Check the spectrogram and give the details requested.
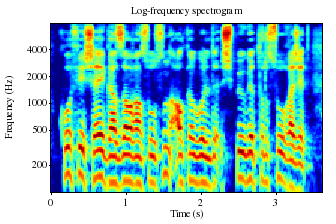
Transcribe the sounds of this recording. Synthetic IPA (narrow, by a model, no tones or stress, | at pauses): kʰofeʃæjɡɑzːɑlˠʁɑnsusəna̰lˠkoɡo̞lʲd̪ɪɪʃpe̞wɡʲe̞t̪ʰəɾəsuəqʰɑʒe̞t̪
